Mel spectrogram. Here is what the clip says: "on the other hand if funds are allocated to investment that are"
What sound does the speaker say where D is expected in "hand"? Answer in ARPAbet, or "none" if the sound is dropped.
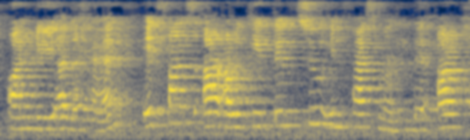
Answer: D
